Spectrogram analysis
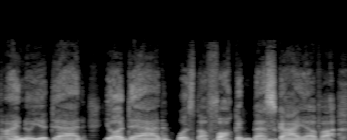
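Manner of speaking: low, soft mock voice of dad's friends; imitating dad's friends. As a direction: mimic an admiring old buddy. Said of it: "Like that".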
